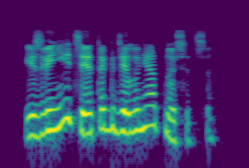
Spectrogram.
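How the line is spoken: Dry curt retort. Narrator (Russian): сухо отрезал Ратибор

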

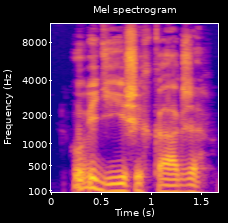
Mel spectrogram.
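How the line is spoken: Sighing. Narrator (Russian): вздохнул тринадцатый

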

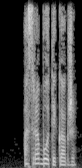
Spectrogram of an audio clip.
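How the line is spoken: Sad question. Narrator (Russian): грустно спросила Светлана

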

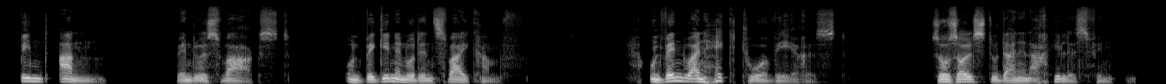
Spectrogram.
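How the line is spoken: Calm, smiling reply. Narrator (German): lächelte nur und erwiderte ganz ruhig

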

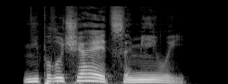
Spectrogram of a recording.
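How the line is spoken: Tender. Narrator (Russian): Ласково проговорила Джулия

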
